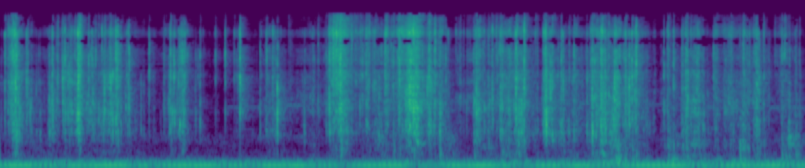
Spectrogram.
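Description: A foil Pokémon booster pack wrapper being torn open and crinkled by hand: a dense, irregular run of sharp crackles.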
